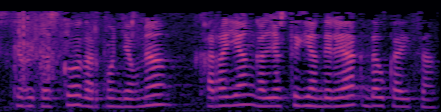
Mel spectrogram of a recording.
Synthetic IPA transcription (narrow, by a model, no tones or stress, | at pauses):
e̞ske̞rikasko̞ðaɾpo̞nʝawna | ʝarajaŋɡaʎast̪e̞ɣiand̪eɾe̞akd̪awkait͡sa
